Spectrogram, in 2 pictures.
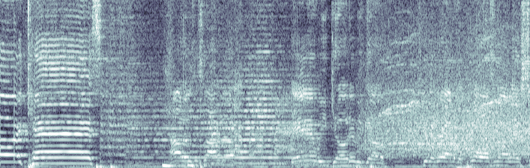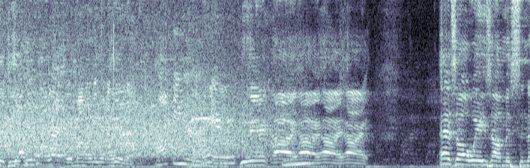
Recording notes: Recorded live Tuesday Night 3/7/23 for "Krush Lounge" in Philadelphia Pa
